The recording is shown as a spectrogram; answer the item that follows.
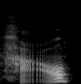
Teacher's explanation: there is a dipping variant that is used when the tone is heavily emphasized or when it's in isolation, such as when saying hao, but that this is rather unusual in natural speech.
